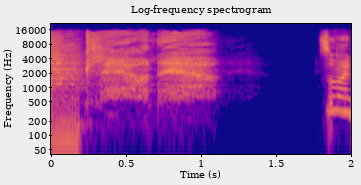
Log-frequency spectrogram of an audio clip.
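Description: A burst of hissing, breathy noise lasting about a second, the tail of a sound effect laid over the edit, ending abruptly; a short dead silence follows.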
